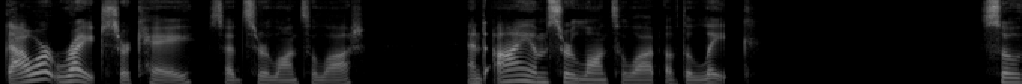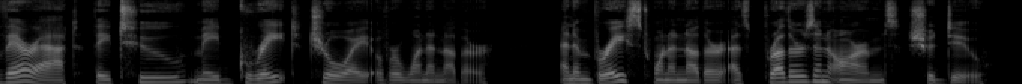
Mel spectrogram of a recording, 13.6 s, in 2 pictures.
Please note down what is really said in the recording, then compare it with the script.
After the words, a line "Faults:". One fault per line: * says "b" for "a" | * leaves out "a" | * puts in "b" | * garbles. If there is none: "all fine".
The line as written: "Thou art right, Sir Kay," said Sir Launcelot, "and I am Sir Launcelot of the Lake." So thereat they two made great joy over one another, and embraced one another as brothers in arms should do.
"Thou art right, Sir Kay," said Sir Launcelot, "and I am Sir Launcelot of the Lake." So thereat they two made great joy over one another, and embraced one another as brothers in arms should do.
Faults:
all fine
